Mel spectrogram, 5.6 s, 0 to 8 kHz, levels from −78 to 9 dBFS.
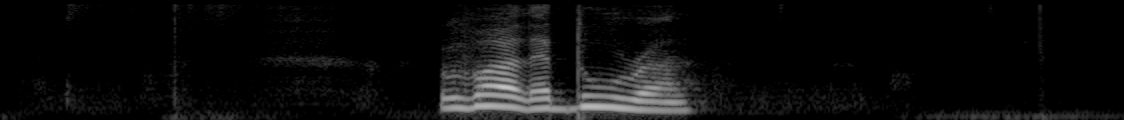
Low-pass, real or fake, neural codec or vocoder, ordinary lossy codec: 7.2 kHz; fake; codec, 16 kHz, 0.5 kbps, X-Codec, WavLM features, trained on Multilingual LibriSpeech; none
